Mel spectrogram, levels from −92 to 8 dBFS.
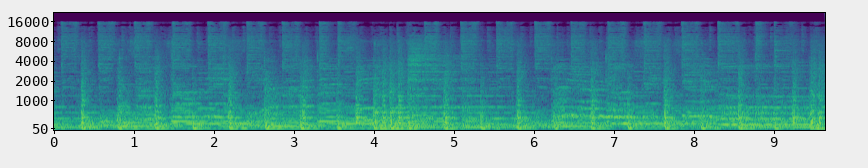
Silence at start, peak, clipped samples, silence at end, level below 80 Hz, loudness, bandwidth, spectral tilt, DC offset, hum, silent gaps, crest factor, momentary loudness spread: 0 s; 0 dBFS; under 0.1%; 0 s; -22 dBFS; -15 LUFS; 16.5 kHz; -6.5 dB/octave; under 0.1%; none; none; 14 dB; 4 LU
